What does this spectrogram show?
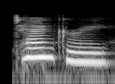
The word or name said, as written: tanqueray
